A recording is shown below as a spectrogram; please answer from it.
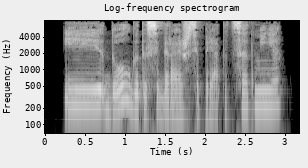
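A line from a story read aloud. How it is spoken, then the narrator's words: Insinuating, silky. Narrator (Russian): вкрадчиво поинтересовался волк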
